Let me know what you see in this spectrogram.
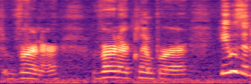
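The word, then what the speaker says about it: Werner: um Warner Clamper and um that name might not sound very familiar. Actually, it's pronounced Verer.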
